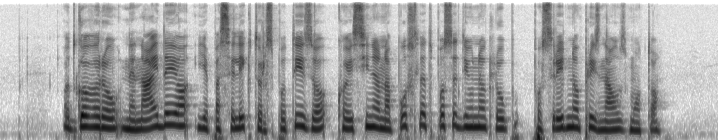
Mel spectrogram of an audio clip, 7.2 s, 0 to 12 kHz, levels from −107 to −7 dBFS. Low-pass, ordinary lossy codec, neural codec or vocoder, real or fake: 10.8 kHz; none; none; real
